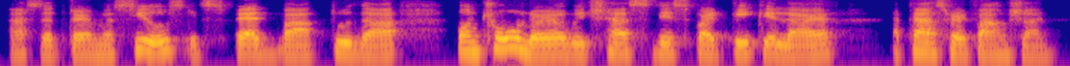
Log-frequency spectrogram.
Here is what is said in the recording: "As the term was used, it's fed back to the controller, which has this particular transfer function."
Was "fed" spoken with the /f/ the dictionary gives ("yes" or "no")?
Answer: no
